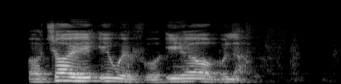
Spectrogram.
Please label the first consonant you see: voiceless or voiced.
voiceless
